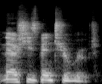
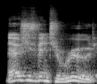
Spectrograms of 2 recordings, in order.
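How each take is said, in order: First: Said in the usual way. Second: "Now she's been too rude" with a harder push on "Now"; an indignant waiter restating his point; emphatic repeat. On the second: Shown as a demonstration.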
